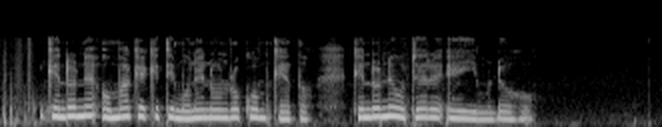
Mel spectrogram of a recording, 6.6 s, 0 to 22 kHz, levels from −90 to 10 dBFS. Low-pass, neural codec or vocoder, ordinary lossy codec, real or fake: 7.2 kHz; none; none; real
